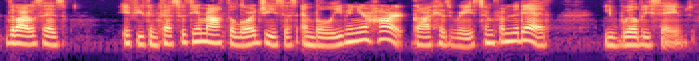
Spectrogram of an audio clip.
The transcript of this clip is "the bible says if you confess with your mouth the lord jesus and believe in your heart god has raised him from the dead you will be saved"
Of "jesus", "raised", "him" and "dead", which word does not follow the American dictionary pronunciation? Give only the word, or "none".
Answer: none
